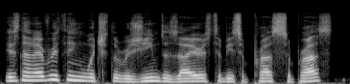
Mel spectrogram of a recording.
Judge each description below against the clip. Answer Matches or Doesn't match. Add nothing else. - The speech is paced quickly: Doesn't match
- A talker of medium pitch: Matches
